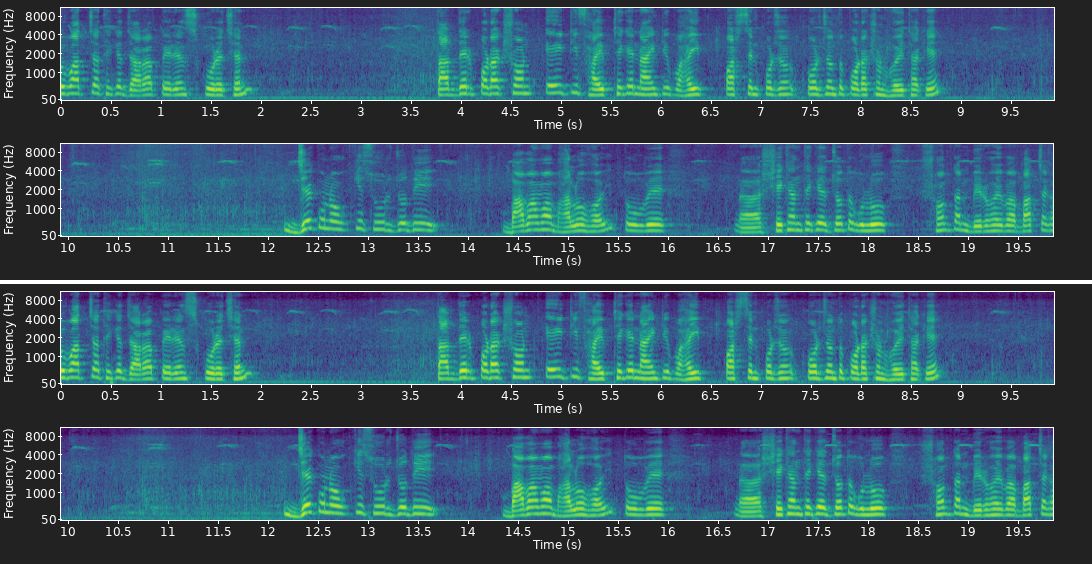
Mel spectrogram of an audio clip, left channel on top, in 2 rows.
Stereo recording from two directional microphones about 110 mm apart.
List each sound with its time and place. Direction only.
0.0 s a woman's voice: 20° right (ahead or behind)
3.8 s a woman's voice: 15° right (ahead or behind)
12.3 s a woman's voice: 30° right (ahead or behind)
13.0 s speech: 45° right (ahead or behind)
14.4 s a woman's voice: 25° right (ahead or behind)
14.7 s a woman's voice: 15° right (ahead or behind)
